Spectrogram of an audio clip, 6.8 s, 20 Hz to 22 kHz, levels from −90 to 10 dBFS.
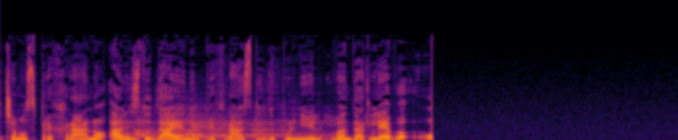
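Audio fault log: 1.2–3.64 s, feedback echo between two devices. The speech comes back at a steady interval of about a fifth of a second, repeating and turning thinner and more ringing each pass. The loudest repeat sits about 12 dB below the speech. This points to a second device in the room replaying the call into a microphone whose echo canceller cannot remove it.
4.32 s to end, audio dropout to a faint residue. The speech cuts off abruptly and does not return. Only hiss remains, roughly 45 dB below the signal. The likely cause is the source being lost while the path after it stayed live, passing its own noise.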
